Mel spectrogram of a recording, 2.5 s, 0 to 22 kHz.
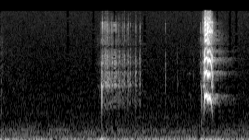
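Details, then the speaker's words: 1979 8-track recorder's drive motor, removed from its silicone-padded damping case, gives two sharp high squeaks over a faint hum from a dry bearing needing re-lubrication. "so you can hear it really squeaking in there it it yeah it definitely needs to be lubricated"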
